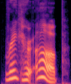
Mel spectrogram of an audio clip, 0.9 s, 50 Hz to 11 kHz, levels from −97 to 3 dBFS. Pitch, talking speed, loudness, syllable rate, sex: 245 Hz, 190 wpm, -16 LUFS, 3.8 syllables/s, female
